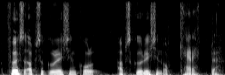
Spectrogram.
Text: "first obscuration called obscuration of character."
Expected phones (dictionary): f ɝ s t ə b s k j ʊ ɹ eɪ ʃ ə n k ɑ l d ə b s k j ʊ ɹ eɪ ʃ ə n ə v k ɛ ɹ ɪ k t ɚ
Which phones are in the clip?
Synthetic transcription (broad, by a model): f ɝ s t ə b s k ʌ ɹ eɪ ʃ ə n k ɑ l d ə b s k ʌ ɹ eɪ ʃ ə n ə f k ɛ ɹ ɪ k t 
